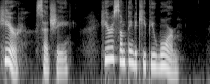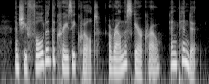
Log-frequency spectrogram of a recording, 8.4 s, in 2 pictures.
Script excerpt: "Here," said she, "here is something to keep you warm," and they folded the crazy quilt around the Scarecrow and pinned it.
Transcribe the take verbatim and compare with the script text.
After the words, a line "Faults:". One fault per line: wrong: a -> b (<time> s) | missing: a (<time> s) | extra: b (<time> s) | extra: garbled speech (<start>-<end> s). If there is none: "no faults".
"Here," said she, "here is something to keep you warm," and she folded the crazy quilt around the Scarecrow and pinned it.
Faults:
wrong: they -> she (4.6 s)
